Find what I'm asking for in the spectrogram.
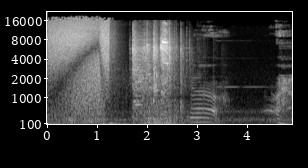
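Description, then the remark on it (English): A rising whoosh ends as a man drops out of nowhere onto a car: a loud, heavy body impact with crunching metal and shattering glass for about a second, followed by brief vocal sounds. “Guy dropping out of nowhere, right onto our car?”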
